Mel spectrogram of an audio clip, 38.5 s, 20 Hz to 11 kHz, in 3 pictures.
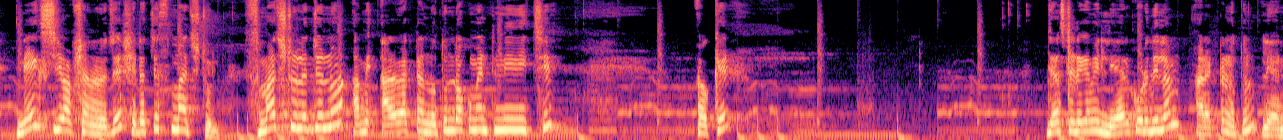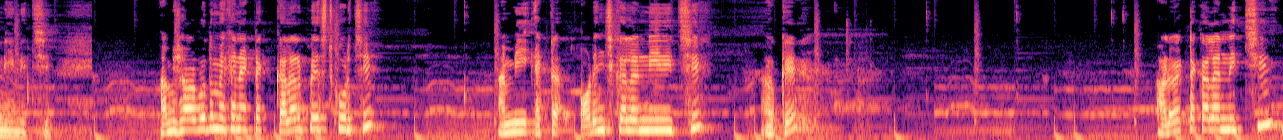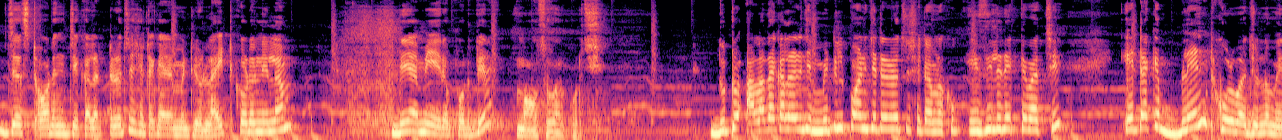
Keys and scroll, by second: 21.5 ], 21.6 ].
